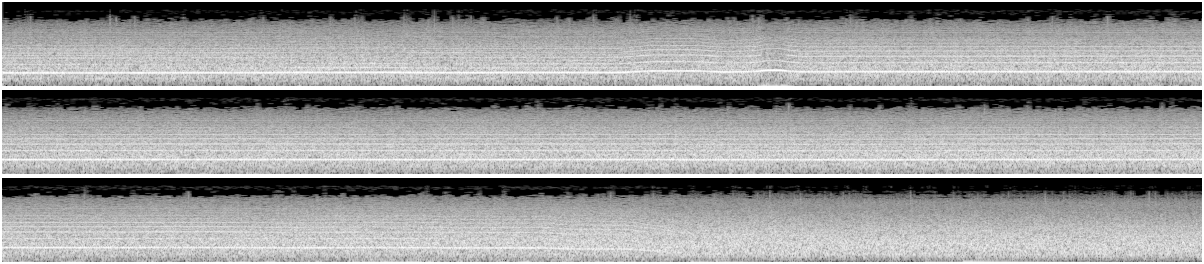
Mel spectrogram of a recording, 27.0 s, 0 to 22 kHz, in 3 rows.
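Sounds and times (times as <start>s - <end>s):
model plane motor whining: 0.0s - 26.4s.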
